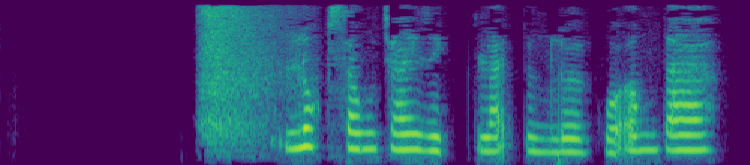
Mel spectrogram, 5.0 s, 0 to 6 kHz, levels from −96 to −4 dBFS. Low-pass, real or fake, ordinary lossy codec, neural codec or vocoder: 5.4 kHz; fake; MP3, 24 kbps; vocoder, 44.1 kHz, 128 mel bands, Pupu-Vocoder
